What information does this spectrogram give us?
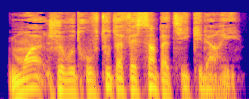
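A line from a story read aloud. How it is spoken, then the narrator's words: Neutral tone. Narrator (French): ai-je dit d'un ton neutre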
